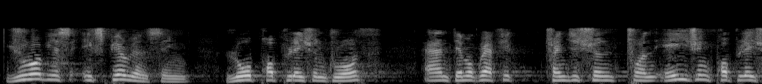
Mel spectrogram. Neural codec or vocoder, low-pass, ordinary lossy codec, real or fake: none; 5.4 kHz; none; real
